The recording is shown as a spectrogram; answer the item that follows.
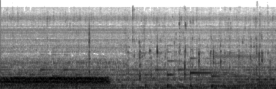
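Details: A male Hawaiian monk seal vocalizes underwater in front of a diver, a low, rough moan of about two seconds made by moving air from lungs to throat then exhaling bubbles, a call thought to be for mating.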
